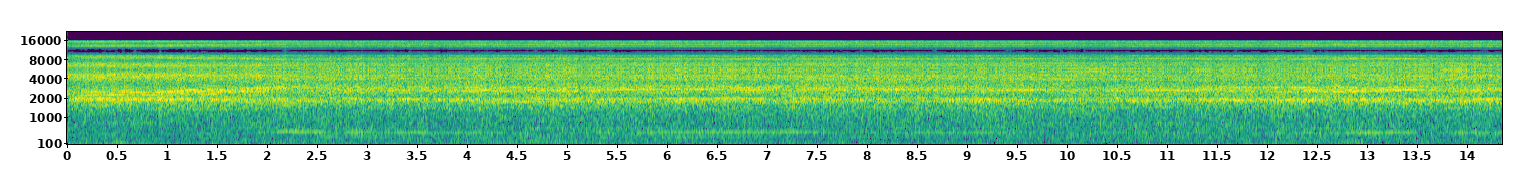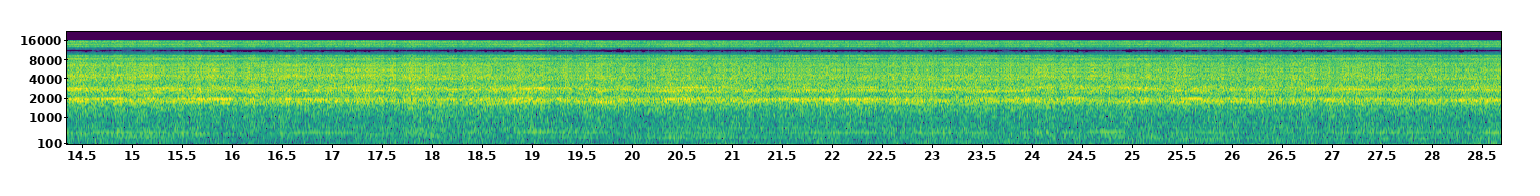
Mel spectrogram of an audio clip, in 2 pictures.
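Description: Mini indoor RC helicopter's small electric motors and rotors running in flight: a steady high-pitched whine whose pitch wavers slightly up and down.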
